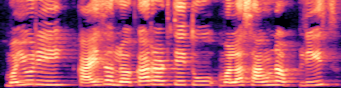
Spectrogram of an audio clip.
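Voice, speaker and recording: Woman voicing a caring young man, high voice, soothing, reassuring, audio storybook. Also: fairly even intonation, unhurried. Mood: urgent pleading. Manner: gentle, reassuring, sometimes urgent. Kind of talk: Marathi audio story dialogue.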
